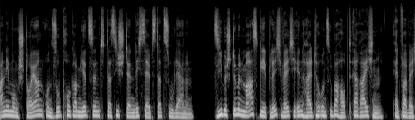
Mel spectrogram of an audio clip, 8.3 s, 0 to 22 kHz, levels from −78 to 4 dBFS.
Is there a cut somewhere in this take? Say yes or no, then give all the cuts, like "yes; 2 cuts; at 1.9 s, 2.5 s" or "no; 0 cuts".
no; 0 cuts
